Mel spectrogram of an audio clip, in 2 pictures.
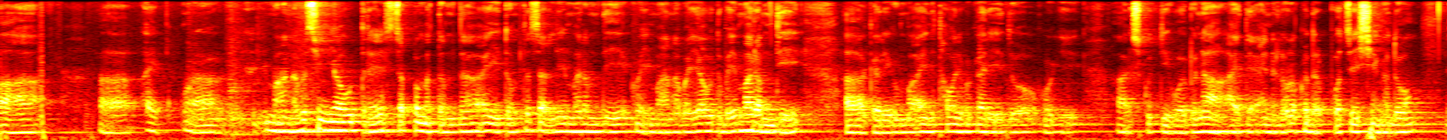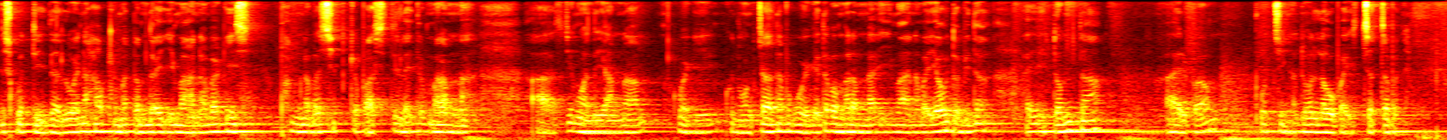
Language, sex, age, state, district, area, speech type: Manipuri, male, 30-45, Manipur, Thoubal, rural, spontaneous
